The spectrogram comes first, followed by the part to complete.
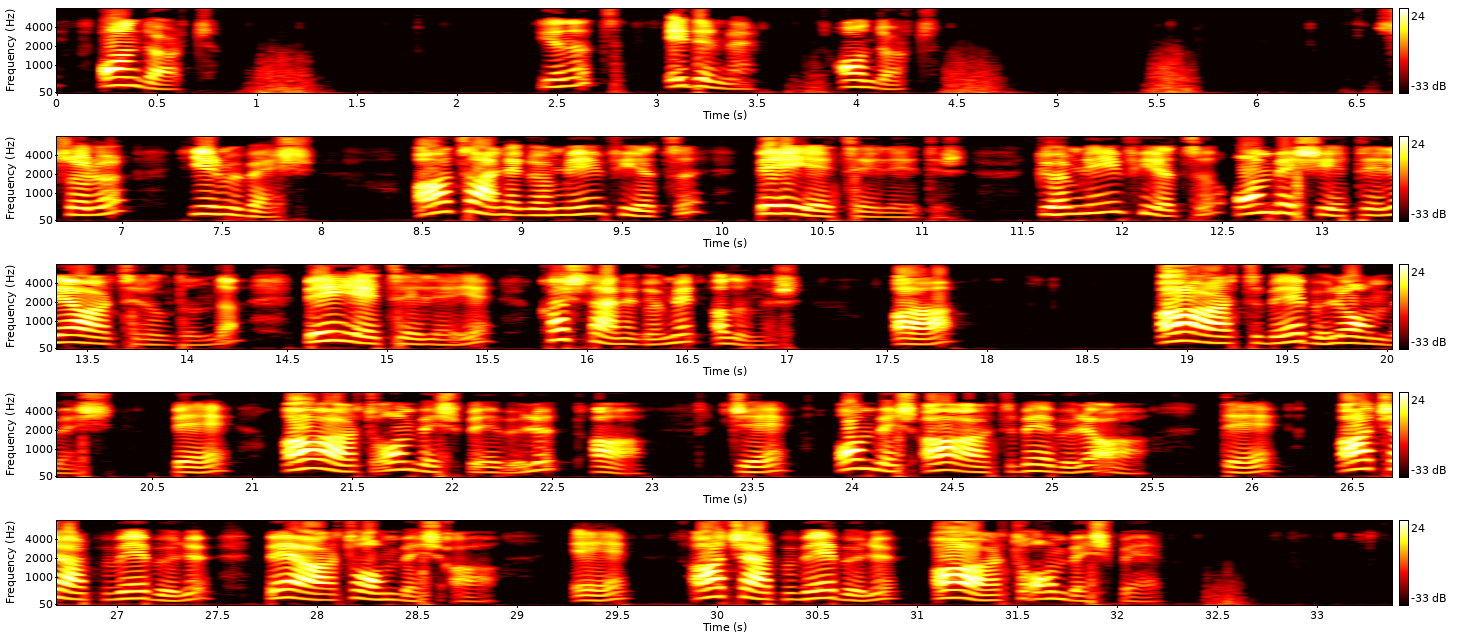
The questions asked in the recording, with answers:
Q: Gömleğin fiyatı 15 YTL artırıldığında B YTL'ye kaç tane gömlek alınır?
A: Yanıt Diyarbakır A çarpı B bölü B artı 15 A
